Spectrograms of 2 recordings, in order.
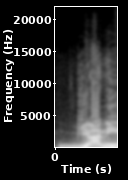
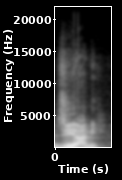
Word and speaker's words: ज्ञानी: में आ रही है तो यहां पर ज्ञानी आप बोलते हैं ठीक है ना एक्चुअल में इसका उच्चारण होता है जियानी ठीक है ना तो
